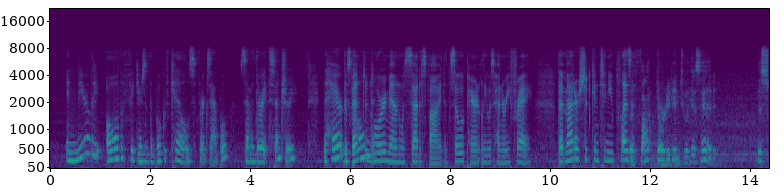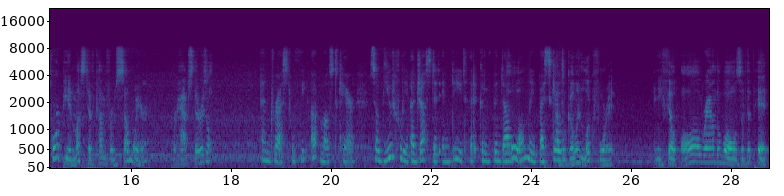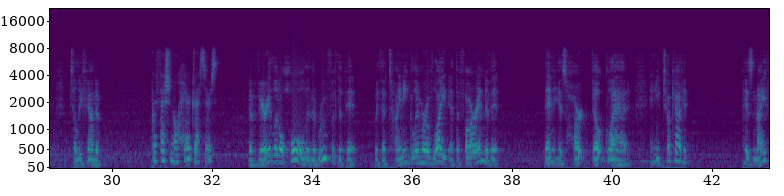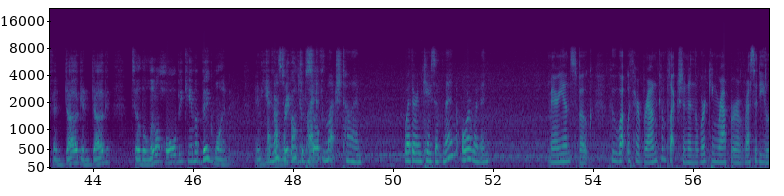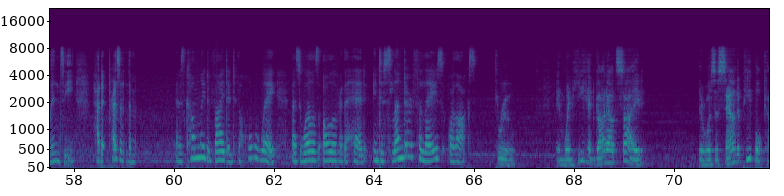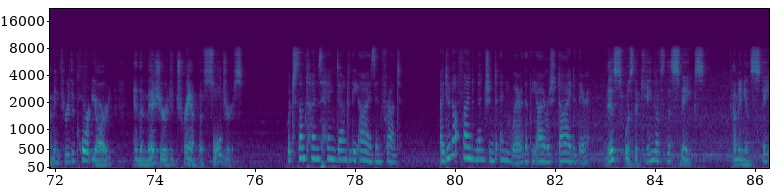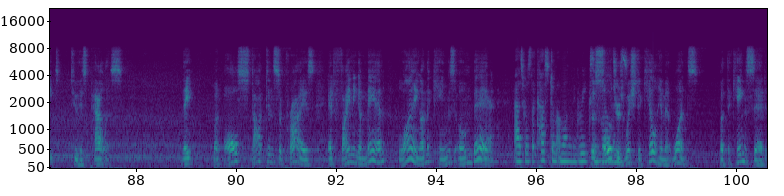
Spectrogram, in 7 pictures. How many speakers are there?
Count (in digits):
3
